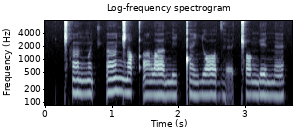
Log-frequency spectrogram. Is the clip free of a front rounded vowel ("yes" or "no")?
yes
